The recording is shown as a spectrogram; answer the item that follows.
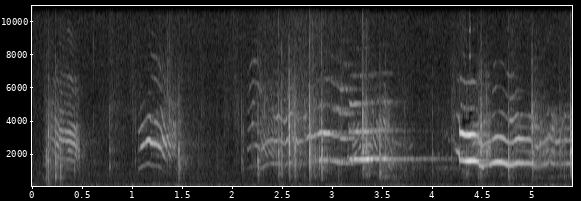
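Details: Late-January elk bulls in the Canadian Rockies practising by sparring after the rut; brief high squeals and knocks give way to a long, flat whistled tone, then a louder wavering squeal near the end, with clicks scattered throughout.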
